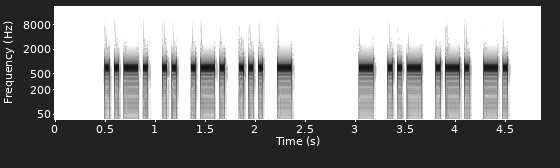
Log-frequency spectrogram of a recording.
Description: Morse code, heard as a keyed tone, about 25 wpm, 700 Hz. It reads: FIRST TURN
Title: 2x Word-Spacing - Sentences from Top 300 Words - 25wpm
